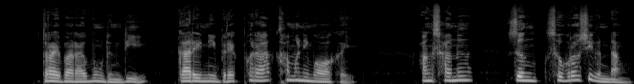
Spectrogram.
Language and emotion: Bodo, fearful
